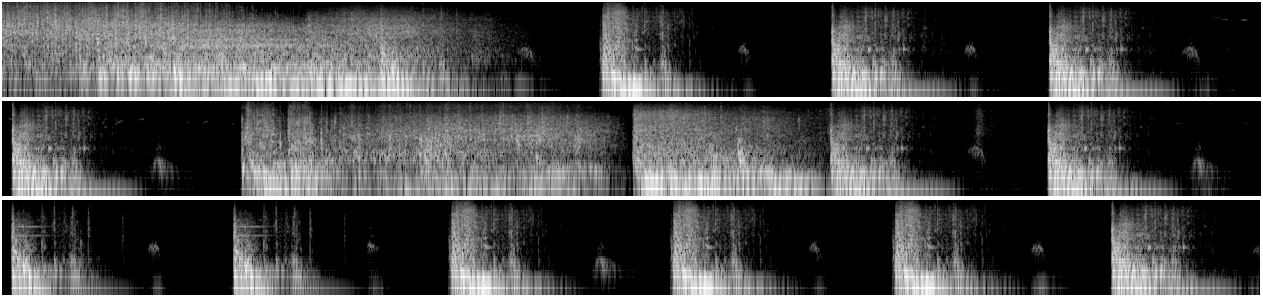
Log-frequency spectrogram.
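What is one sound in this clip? An axe chops into wood with sharp, regular thuds.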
